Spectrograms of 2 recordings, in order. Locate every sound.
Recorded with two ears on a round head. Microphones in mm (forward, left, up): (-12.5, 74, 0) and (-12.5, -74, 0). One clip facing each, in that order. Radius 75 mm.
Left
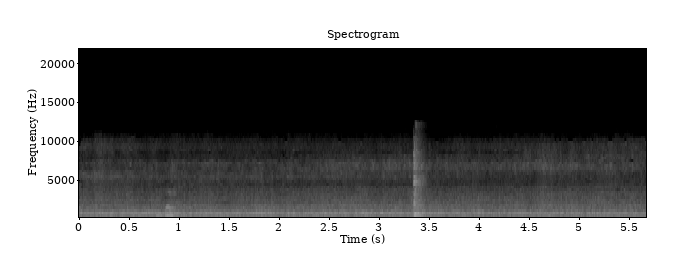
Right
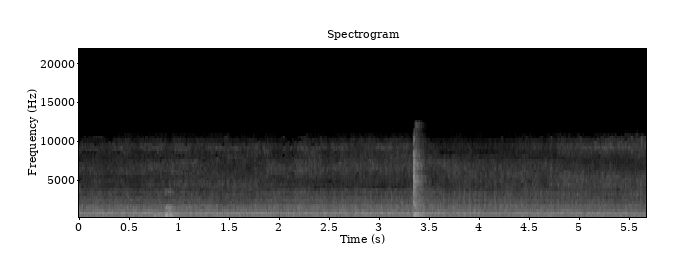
0.7 s a giggle: 60° right (ahead or behind), 1.8 m
3.3 s a clap: 65° right (ahead or behind), 2 m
